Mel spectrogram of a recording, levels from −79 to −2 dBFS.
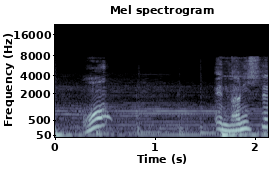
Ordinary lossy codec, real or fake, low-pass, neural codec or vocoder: none; real; none; none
